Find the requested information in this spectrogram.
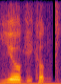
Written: jogicunt

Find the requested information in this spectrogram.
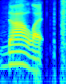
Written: narlekt

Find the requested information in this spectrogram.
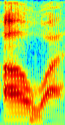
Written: owa

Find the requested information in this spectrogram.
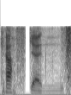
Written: kafgennz

